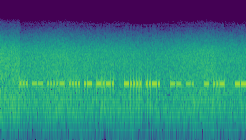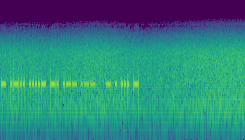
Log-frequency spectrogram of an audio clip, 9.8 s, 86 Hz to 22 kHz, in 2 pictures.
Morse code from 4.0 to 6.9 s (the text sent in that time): TU OL4NWW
